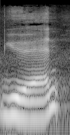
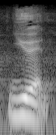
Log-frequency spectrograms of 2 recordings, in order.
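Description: First: The pitch rises from mid to high. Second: The pitch dips low and then rises. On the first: "Thêm dấu sắc đọc Duyên" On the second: "thêm dấu thanh ba"

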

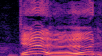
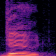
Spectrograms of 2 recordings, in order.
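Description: First: It is said with irritated impatience. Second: It is said as a flat statement.

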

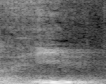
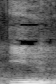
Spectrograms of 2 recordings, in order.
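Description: First: The word starts with a strong h sound. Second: The word starts directly with the vowel. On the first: The guttural letter is pronounced properly. The speaker calls it right. "en insistant sur le he" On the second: The speaker cannot pronounce the guttural letter. The speaker calls it wrong. "il disait un in"

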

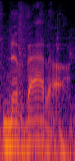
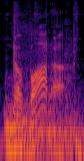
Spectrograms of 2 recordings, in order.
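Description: First: Nevada is said the way state residents say it. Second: Nevada is said the way eastern Americans say it. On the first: This is how people from the state say it. The speaker calls it right. "the correct pronunciation, according to state residents, is Nevada" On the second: The speaker is probably from the eastern half of the country. The speaker calls it wrong. "you're probably from the eastern half of the country"

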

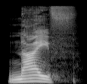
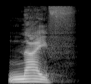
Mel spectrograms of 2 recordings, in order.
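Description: Both takes have the same delivery.

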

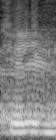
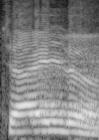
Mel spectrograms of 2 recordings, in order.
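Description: First: The vowel is a short 'i'. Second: The vowel is the diphthong 'eye'. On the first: The speaker calls it wrong. "ह्याला चिल्ड नाही वाचायचं" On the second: The speaker calls it right. "चाइल्ड वाचायचं"

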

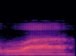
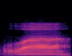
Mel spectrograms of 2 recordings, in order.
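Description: No difference in how they are said.

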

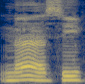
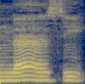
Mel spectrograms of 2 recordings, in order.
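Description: The two takes are said the same way.

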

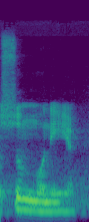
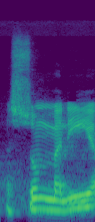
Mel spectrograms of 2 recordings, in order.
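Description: First: The doubled m is followed by a u vowel. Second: The doubled m is followed by an a vowel. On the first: "أو مضمومة" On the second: "والميم مشددة إما مفتوحة"

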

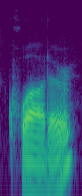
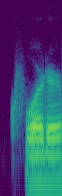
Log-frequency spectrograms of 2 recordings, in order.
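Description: First: No r sound follows the first vowel. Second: An r sound follows the first vowel.

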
